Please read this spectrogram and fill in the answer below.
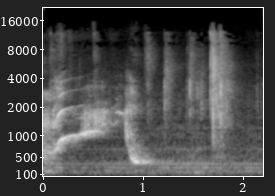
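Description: A man and a woman laughing together, one voice sliding up and back down in a squealing glide in the first second, followed by short breathy bursts of laughter.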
